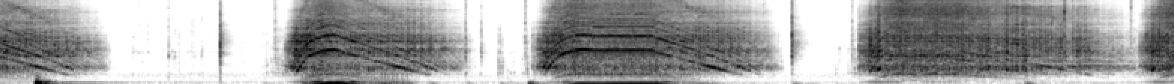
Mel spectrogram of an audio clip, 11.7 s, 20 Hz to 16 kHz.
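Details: Makita HR3210C SDS Plus hammer drill (auction-bought) after tool holder, grease and O-ring replacement, brushes nearly new, run through all settings holding a chisel: bursts of strong, even motor whir and hammering, clean starts and stops, no grinding or rattle; runs like new.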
